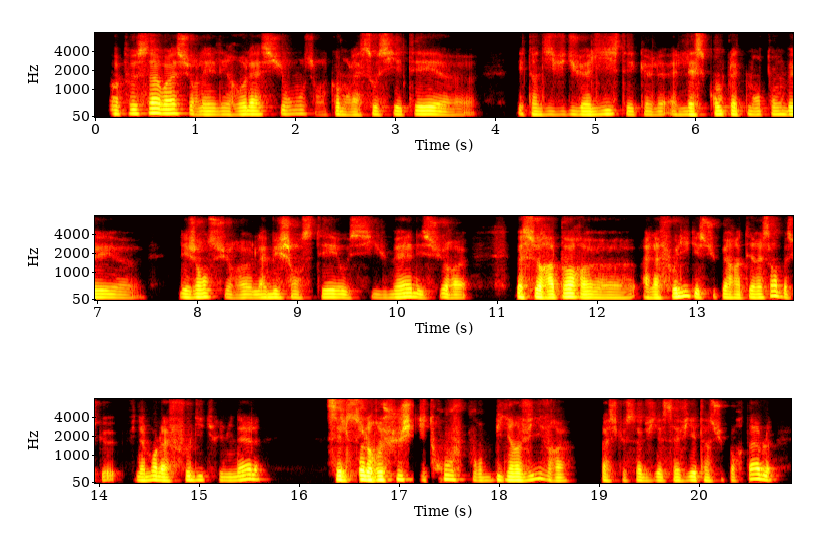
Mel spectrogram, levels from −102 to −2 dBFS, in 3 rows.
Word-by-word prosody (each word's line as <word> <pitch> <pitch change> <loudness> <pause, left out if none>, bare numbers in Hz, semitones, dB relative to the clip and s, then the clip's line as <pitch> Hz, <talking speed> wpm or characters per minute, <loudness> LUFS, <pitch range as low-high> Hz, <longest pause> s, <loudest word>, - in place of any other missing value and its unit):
Un 140 - -2
peu 135 +3 -3
ça, 165 +3 +5
ouais, 150 0 +4
sur 150 -5 -7
les 115 0 -2
les 115 +1 -7
relations, 125 +4 -3
sur 105 -7 -20
comment 110 -2 -5
la 105 -1 -7
société, 125 +2 -1
heu, 110 - -6 0.7
est - - -13
individualiste 115 +3 -4
et 115 -1 -5
qu'elle 115 0 -9
elle 110 -1 -9
laisse 115 -1 -1
complètement 120 -1 -3
tomber, 120 0 -1
heu, 105 -2 -11 0.5
les 125 - 0
gens, 130 +3 +2
sur, 120 -4 -10
heu, 115 0 -2
la 115 +1 -2
méchanceté 120 +1 -2
aussi 115 +1 -7
humaine 120 +5 +1
et 120 - -2
sur, 125 +1 -4
heu, 110 - -4 0.5
bah, - - +6
ce 130 +2 +4
rapport, 125 +2 +7
heu, 105 -2 0 0.2
à 115 - -4
la 110 0 +1
folie 135 +9 +3
qui 130 - 0
est - - -3
super 120 -1 -3
intéressant. 115 - 0
Parce 115 -3 -7
que, 125 +2 -10
finalement, 125 +2 +1
la 125 -3 +5
folie 135 +2 -3
criminelle, 135 +5 -2 0.6
c'est 140 - +6
le - - +2
seul 150 -2 +9
refuge 140 +3 +6
qu'il 130 - -11
trouve 150 0 -3
pour 125 -5 -8
bien 125 +2 +3
vivre, 125 -5 -3 0.3
parce 120 -1 -6
que 115 - -16
sa 115 +3 -4
d 110 - -8
vie 120 +2 -5
sa 120 0 -4
vie 115 +3 -4
est 125 0 0
insupportable. 135 +6 -1
120 Hz, 195 wpm, -25 LUFS, 115-130 Hz, 0.7 s, seul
